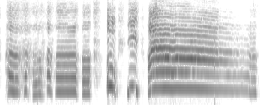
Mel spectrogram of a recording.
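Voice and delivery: very high squeals into a scream; high, loud mock scream; tumbling scream. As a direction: shriek as you tumble. Jill tumbles after.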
